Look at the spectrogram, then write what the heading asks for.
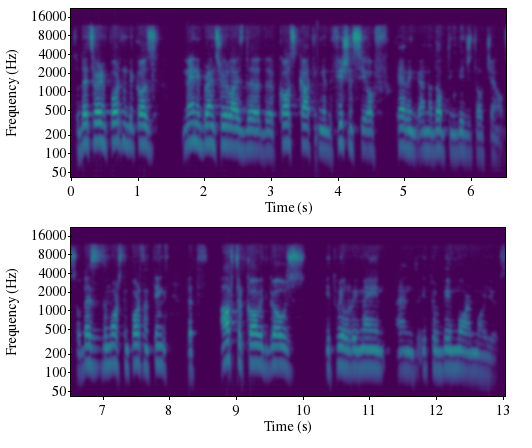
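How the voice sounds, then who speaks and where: Mellow Croatian-accented man on a business panel. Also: mid-range voice, fairly even intonation, brisk, dull audio. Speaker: business panelist, partner of a messaging app. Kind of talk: unscripted business discussion.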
